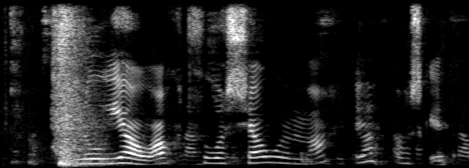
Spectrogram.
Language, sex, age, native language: Icelandic, male, 11, Icelandic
